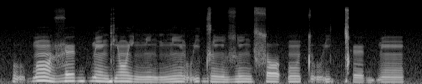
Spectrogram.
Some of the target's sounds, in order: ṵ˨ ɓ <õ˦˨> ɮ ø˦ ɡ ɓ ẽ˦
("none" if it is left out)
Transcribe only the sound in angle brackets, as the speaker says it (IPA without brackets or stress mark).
õ˦˨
